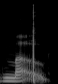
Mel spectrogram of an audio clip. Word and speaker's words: Moog: Well, really Moog, the way that's pronounced is Moog.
